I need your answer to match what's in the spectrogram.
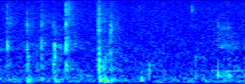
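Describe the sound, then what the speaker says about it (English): Quick, light clicking taps of numbers being typed into a calculator or keyboard, about a dozen soft keystrokes in an uneven rhythm, close and quiet with no talking. "typing all that in"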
